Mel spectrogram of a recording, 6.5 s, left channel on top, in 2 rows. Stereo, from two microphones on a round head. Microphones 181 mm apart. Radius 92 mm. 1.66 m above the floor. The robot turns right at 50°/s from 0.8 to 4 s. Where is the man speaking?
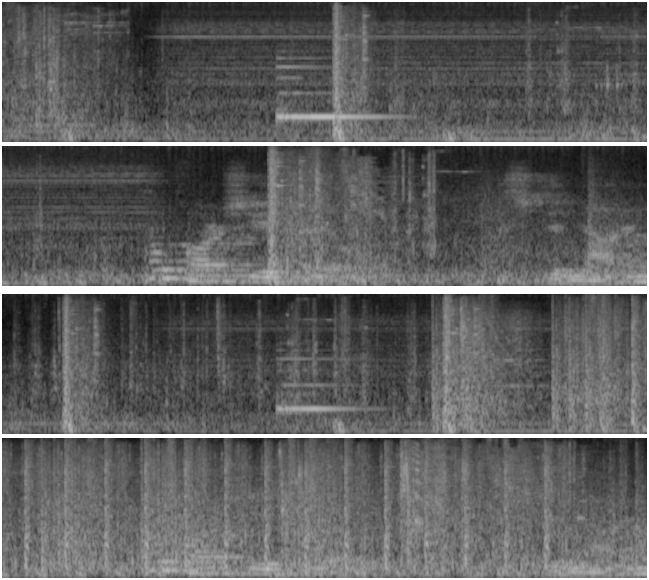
25° left (ahead or behind), 9.5 m; by 6.5 s 30° left (ahead or behind), 9.5 m.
